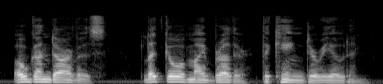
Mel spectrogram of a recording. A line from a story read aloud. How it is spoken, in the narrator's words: Arjuna, hoping that they may be able to convince the Gandharvas without bloodshed, called out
